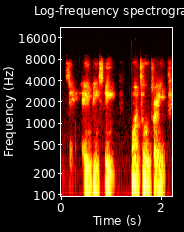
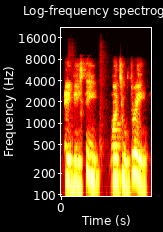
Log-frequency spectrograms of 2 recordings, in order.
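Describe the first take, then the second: First: It is said in a raw, deep voice. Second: It is said in a plain, ordinary voice.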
